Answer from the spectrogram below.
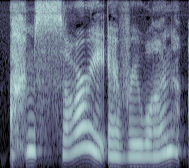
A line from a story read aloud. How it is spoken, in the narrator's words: Amu sighed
